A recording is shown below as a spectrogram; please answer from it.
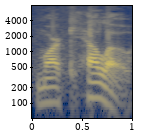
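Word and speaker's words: Marchello: Marcello. Markello. Thank you. From the Italians. Latin and Italian don't have a K, so the CH gets the K sound.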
